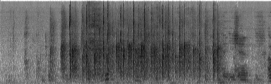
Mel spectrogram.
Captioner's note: crowd applause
